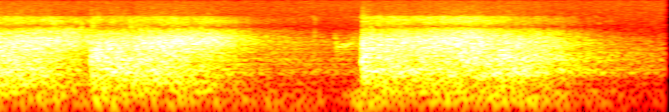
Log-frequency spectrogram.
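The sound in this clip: Two gunshots fired at a leech, each a sudden loud blast followed by a long, slowly fading rumble, with no voices between them.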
